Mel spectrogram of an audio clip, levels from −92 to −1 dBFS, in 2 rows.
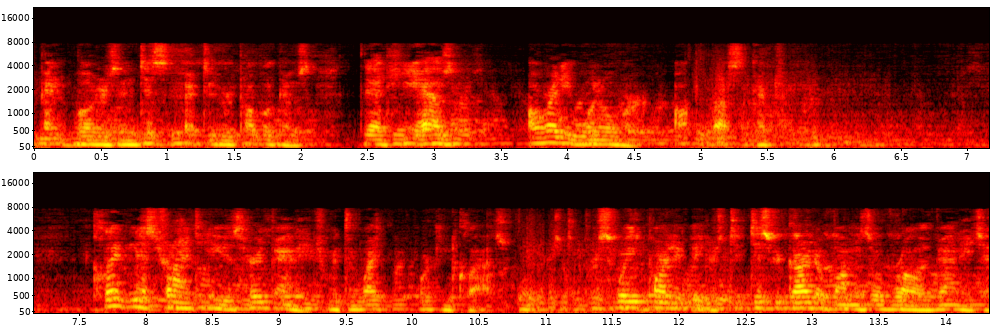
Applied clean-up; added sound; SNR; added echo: neural separator model SepFormer DNS4.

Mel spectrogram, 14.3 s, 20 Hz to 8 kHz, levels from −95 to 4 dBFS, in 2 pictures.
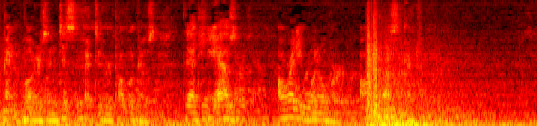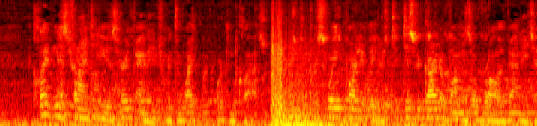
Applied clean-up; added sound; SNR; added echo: none; Explosion; 1 dB; reverberation time 2.6 s.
